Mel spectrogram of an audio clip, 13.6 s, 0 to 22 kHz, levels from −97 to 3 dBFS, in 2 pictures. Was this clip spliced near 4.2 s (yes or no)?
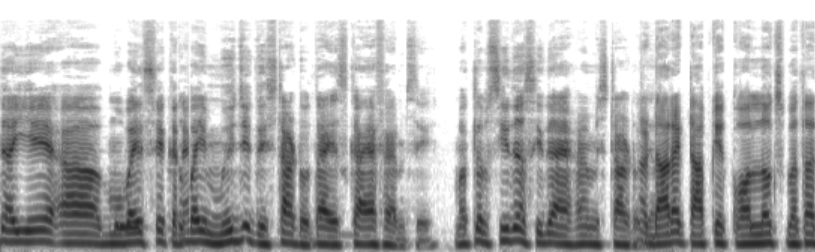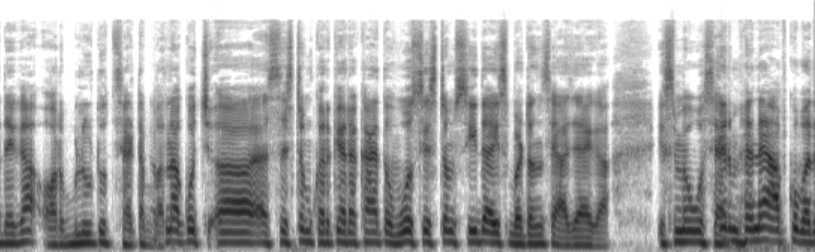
no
